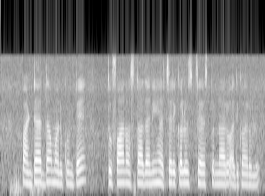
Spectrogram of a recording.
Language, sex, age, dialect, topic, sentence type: Telugu, female, 18-24, Utterandhra, agriculture, statement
